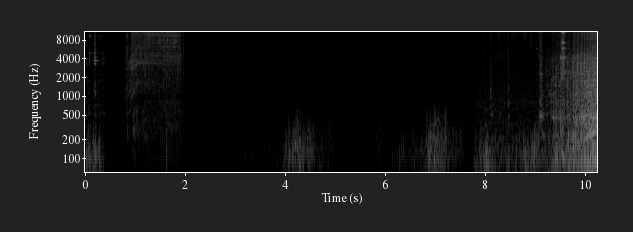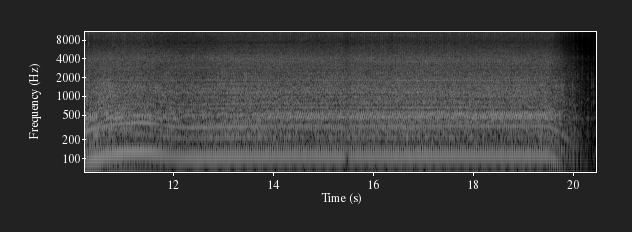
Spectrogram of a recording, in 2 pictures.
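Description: A Yard Machines push mower's small engine starts about ten seconds in, climbs quickly in speed, settles and runs steadily at a high speed, then cuts off suddenly near the end. It is running a bit too fast, a sign that the governor spring needs adjusting.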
